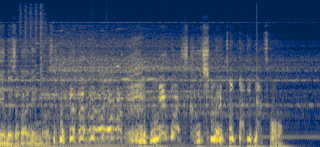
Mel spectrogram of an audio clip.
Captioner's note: clatter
